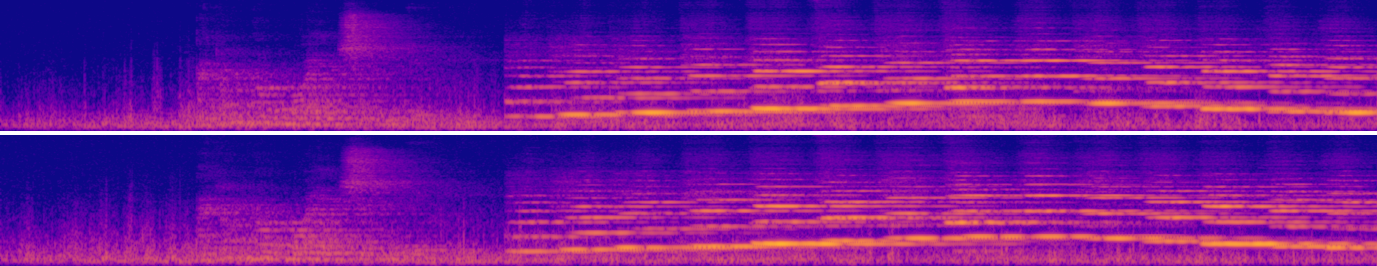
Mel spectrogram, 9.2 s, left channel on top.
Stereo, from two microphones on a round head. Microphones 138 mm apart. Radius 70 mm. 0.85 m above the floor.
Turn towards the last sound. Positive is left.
turn(degrees=60)  # may be behind; listen again after turning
